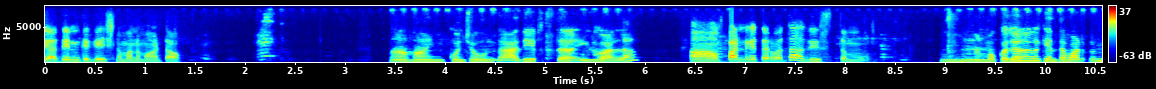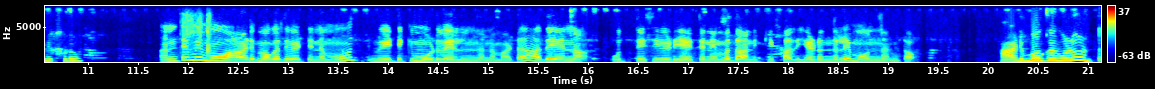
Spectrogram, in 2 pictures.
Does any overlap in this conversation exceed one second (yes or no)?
no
